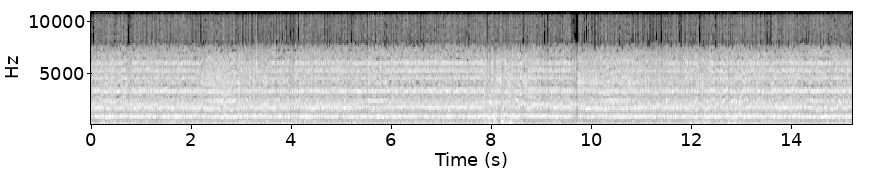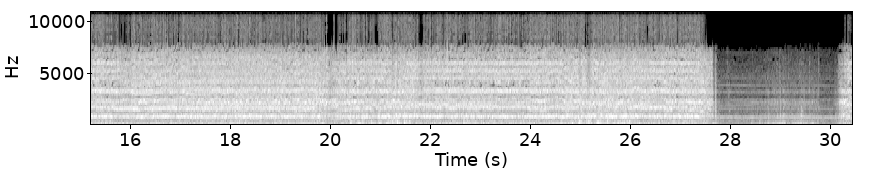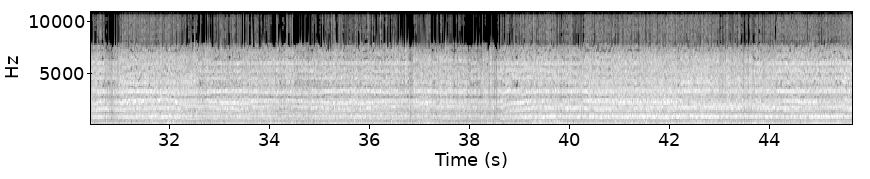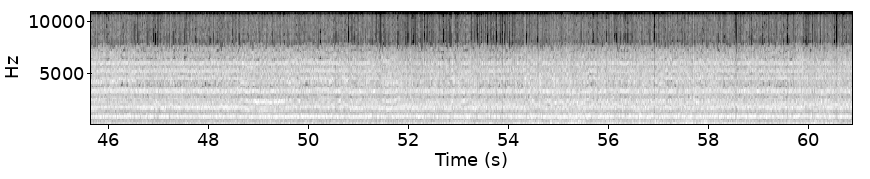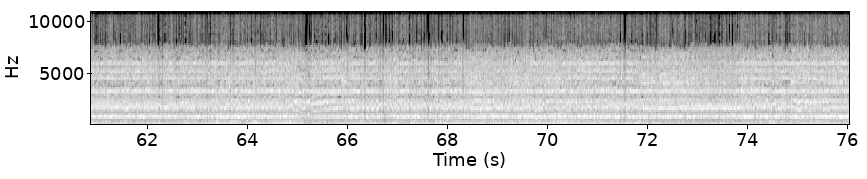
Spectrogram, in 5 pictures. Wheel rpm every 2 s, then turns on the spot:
230, 230, 230, 230, 240, 230, 230, 230, 220, 210, 220, 240, 220, 180, 20, 140, 170, 160, 160, 190, 220, 230, 220, 230, 220, 230, 230, 230, 230, 240, 230, 230, 200, 230, 230, 230, 230, 230.
28-30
